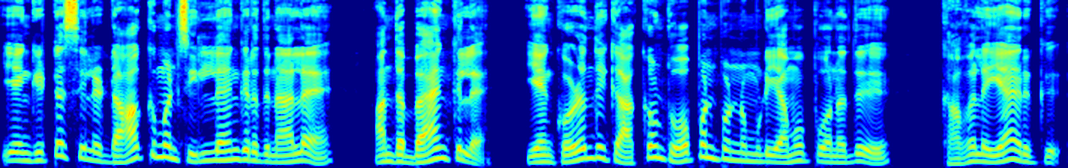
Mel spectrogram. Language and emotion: Tamil, sad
